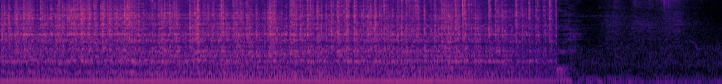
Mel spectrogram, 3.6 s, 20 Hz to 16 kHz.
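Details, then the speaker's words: Pitco G14 double fryer filter pump and motor, cleaned, painted and reassembled, test run with finger on intake feeling suction; steady low electric hum with faint pump rasp for three seconds then winds down, noise change shows pump coupled to motor, healthy. "you can feel the the change in the in the noise that's how you can feel if the pump is is really connected together with the with the with the the motor"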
